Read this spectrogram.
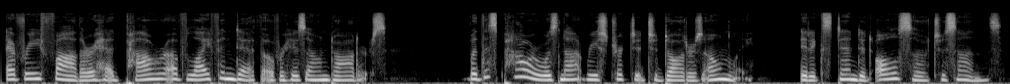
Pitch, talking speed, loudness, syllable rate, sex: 215 Hz, 155 wpm, -18 LUFS, 4.7 syllables/s, female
